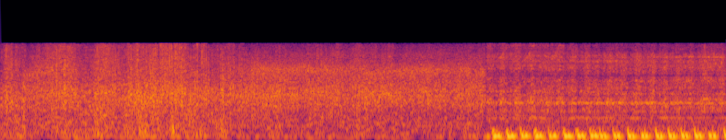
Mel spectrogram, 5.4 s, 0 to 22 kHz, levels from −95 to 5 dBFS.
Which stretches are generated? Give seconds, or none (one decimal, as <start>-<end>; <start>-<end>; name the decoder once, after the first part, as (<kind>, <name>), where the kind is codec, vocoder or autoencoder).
0.0-1.1 (vocoder, Vocos); 2.2-4.5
